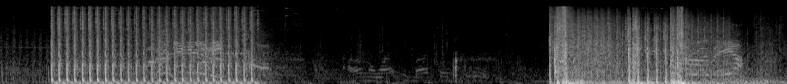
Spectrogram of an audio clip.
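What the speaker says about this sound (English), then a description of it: "I have to use a machine gun." Automatic machine gun fire in Call of Duty: Modern Warfare II deathmatch, two long loud rapid bursts separated by a few seconds of quieter game ambience.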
